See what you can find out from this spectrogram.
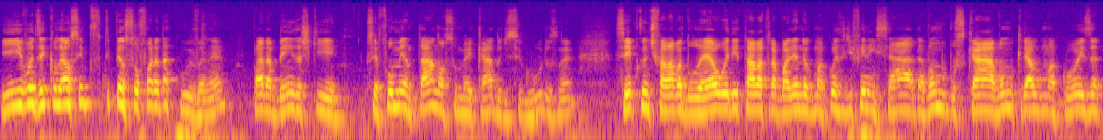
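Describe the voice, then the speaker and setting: This man's voice is fairly high. He talks very fast, with ordinary pitch variation. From southern Brazil, Curitiba. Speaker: insurance company branch manager. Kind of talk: casual podcast interview.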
